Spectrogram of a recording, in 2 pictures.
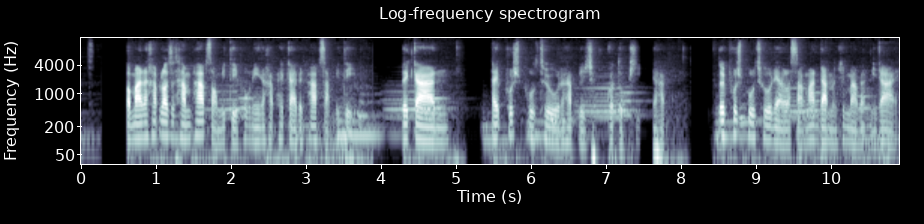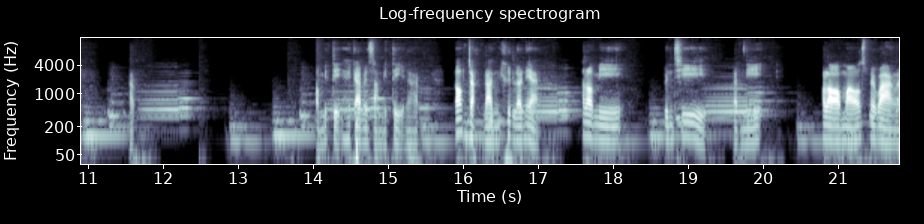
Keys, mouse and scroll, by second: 6.7 alt+p, 7.3 alt+click, 9.5-10.8 alt+drag, 11.3-12.3 alt+drag, 12.5 alt+click, 13.6 alt+click, 14.7-15.8 alt+drag, 16.3 alt+click, 17.2 alt+click, 18.0 alt+click.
